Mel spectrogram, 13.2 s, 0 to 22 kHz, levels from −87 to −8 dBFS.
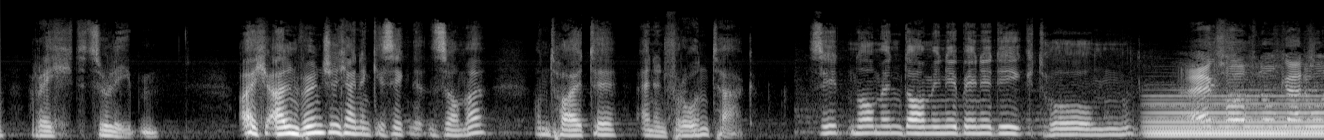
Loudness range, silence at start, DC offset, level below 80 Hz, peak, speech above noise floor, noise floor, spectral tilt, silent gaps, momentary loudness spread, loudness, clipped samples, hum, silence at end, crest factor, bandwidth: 7 LU; 0 s; under 0.1%; -54 dBFS; -2 dBFS; 37 dB; -59 dBFS; -6.5 dB/octave; none; 15 LU; -22 LUFS; under 0.1%; none; 0 s; 20 dB; 11.5 kHz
